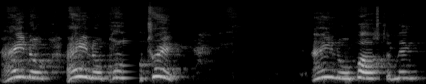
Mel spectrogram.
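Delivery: high mocking tough-guy parody with laughs; mocking her words. Teasing his partner by mimicking her boast. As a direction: mimic her claim, hammed up. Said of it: "And I cry about real things".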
